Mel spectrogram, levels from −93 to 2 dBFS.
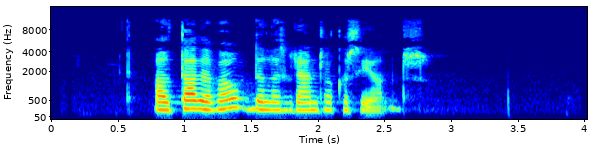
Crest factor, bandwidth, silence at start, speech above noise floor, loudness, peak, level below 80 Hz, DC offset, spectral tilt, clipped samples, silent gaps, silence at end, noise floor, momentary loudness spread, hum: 22 dB; 11 kHz; 0.8 s; 53 dB; -25 LUFS; -6 dBFS; -84 dBFS; under 0.1%; -5 dB/octave; under 0.1%; none; 1.2 s; -78 dBFS; 21 LU; none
